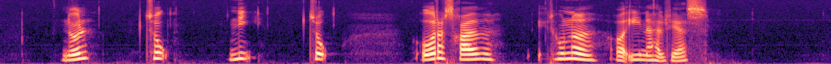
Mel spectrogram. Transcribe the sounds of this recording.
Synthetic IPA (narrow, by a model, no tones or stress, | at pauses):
nɔ̽l | t͡sʰo̝̰ː | nḭː | t͡sʰo̝̰ː | ɔ̽ːɾɒ̽t͡sʰʁɑ̈ð̞ˠʋə | e̝d̥hunʁɐð̞ˠɒ̽ʔe̝ːnɒ̽ɦælfjæɐs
